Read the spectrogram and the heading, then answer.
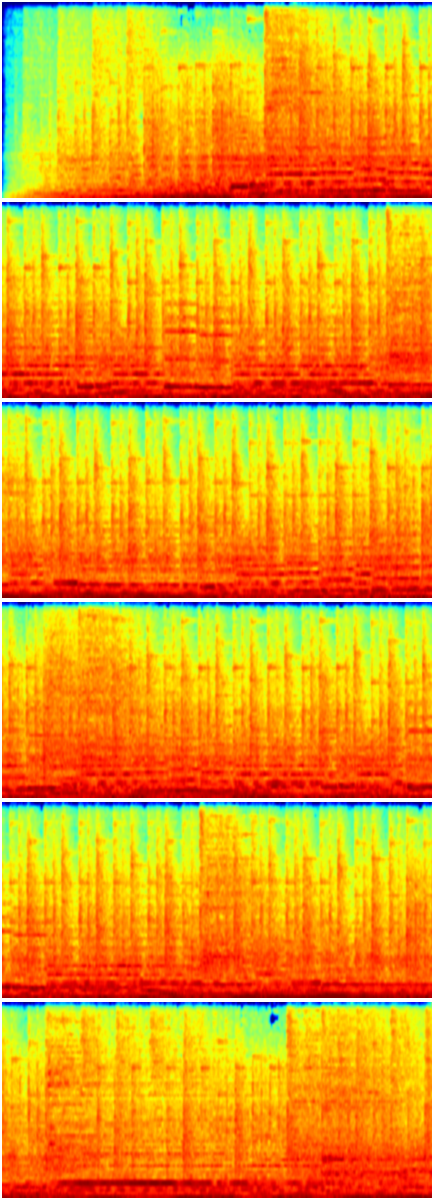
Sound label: fall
